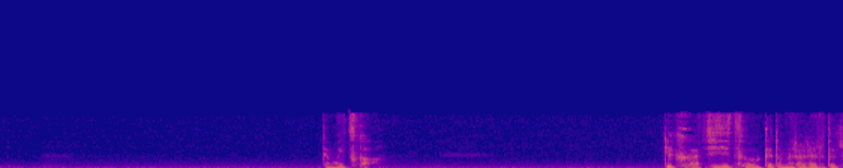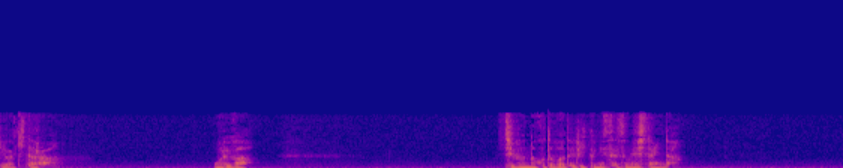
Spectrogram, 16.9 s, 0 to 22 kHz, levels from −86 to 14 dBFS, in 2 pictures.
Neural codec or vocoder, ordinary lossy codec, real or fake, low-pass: vocoder, 44.1 kHz, 128 mel bands every 512 samples, BigVGAN v2; AAC, 32 kbps; fake; 7.2 kHz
